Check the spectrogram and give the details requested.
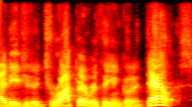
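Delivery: ordinary delivery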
